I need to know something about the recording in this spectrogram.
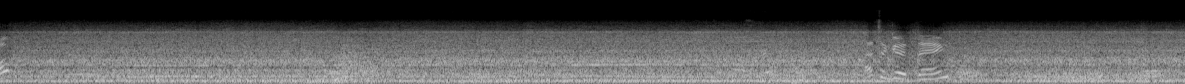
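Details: Ex-US Army Cat D6R bulldozer diesel, 822 hours: settles into a steady, even rumble, no misses or knocks; healthy, zero blow-by, hydraulic leaks to fix.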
